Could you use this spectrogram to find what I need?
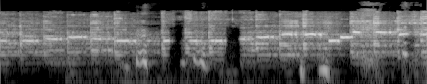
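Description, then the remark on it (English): A custom phone ringtone made of Apple loops layered on top of each other plays a busy electronic music loop of bright repeating tones, loud, running continuously without any talking. “I have the ringtone on my phone”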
